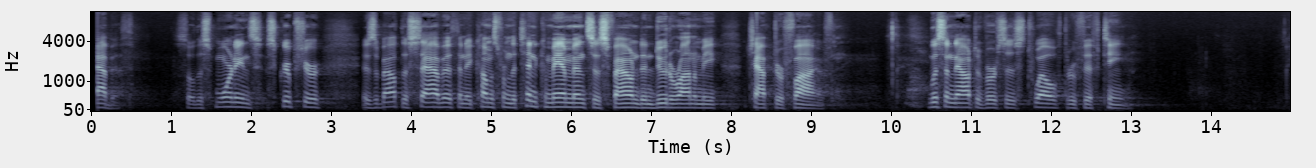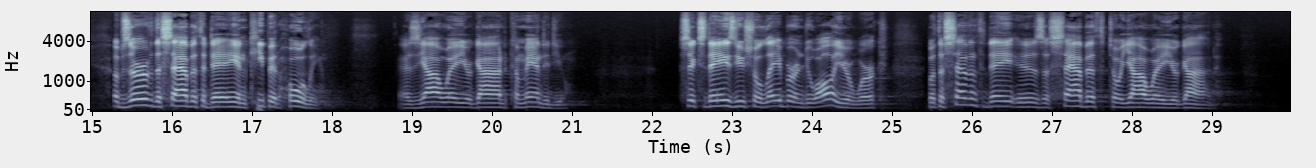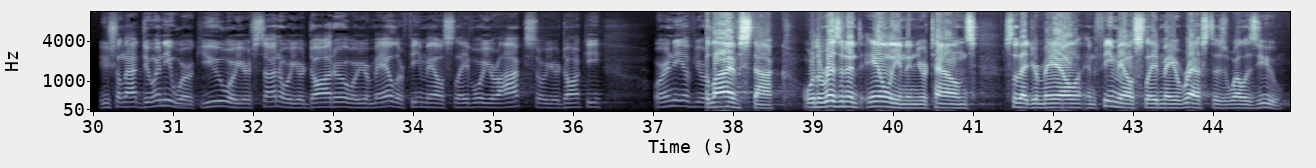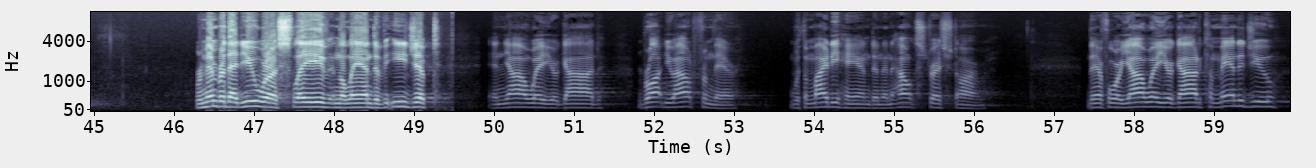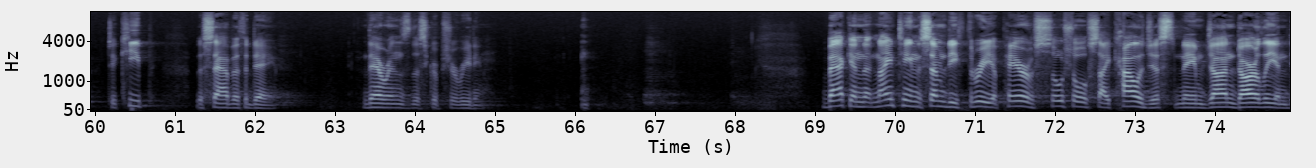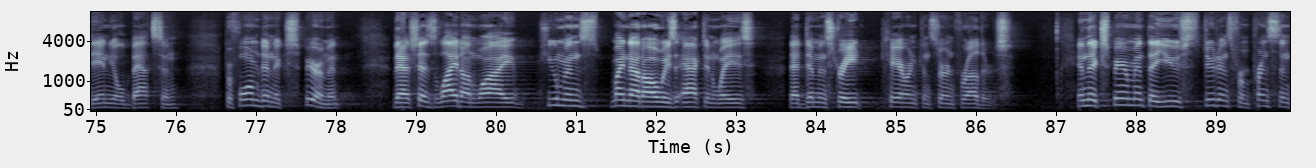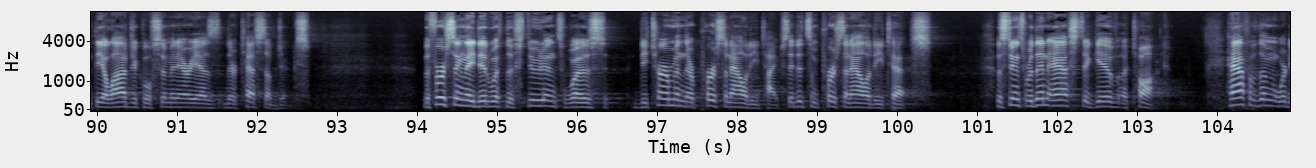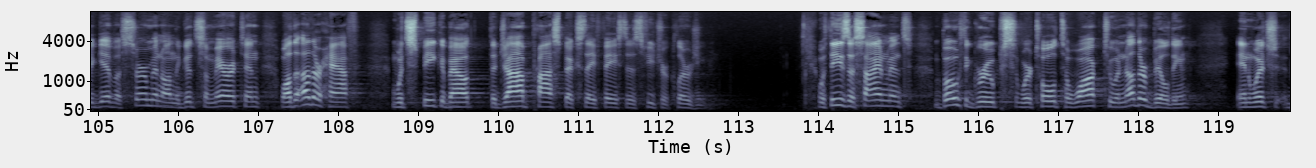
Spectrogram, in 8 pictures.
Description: This sermon is the first of a series exploring the meaning of sabbath, the day of rest.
